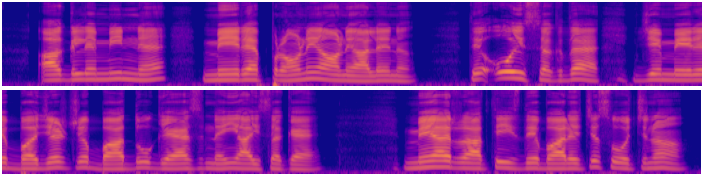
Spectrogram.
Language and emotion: Dogri, fearful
